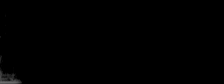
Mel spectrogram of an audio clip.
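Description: A few faint computer mouse clicks in near silence, one about half a second in and a couple more just under a second and a half in.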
